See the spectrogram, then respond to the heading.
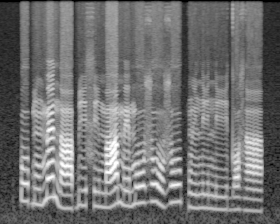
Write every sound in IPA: k͡po˧ɓũ˨mɛ˦ naː˨ɓi˧ si˨maː˨˦ me˧moː˦ zoː˦˨zoː˦kʷĩ˨ni˨ niː˨dɔ˧ zã˨

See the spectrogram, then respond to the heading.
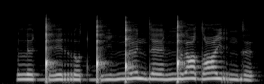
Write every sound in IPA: lɘ ɡ͡ǃeːrotɡ͡ǃiː ŋ͡ǃøndɛː ŋ͡ǃɯ dˤiːrŋɡø

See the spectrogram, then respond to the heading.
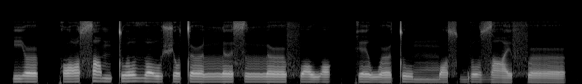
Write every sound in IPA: jə˞kːɔ sˤimtu ðˤowʃotə˞lːɘs lːə˞ fɔwɔkːewə˞t umːɔsbuzˤe fə˞

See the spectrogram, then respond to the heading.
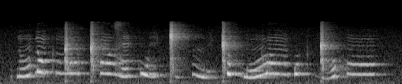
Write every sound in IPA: ɗũ˩˥ɗõ˥kŋ͡ǁũ˥ǁʰõ˥ ze˩˥kwe̤˩˥ǁi̤˩˥k ŋ͡me̤˩˥ǁu˥ɡ͡bũː˩˥ lõː˥ɡ͡bo˥kɡ͡ǁõ˩˥xũː˥

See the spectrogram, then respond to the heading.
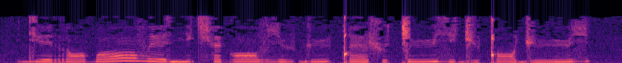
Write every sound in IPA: dʲeːrɔːɓɔː veːznʲet͡ɕʰɛɡɔːv zyvɡyː ǃɛːʂyǀyː zʲɛd͡ʑyǃɔːd͡ʑyːz

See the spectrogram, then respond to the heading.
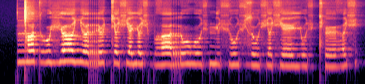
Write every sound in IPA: ŋ͡ǀʌdʱu vʲʌːʎəː rʏ cəːçɛjəçbʱʌː ruwuːç mʲuçuːçzuːç ʌːçeːjuːç cʰʏːɦəç

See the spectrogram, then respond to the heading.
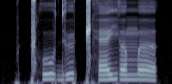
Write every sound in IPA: ǁʰu˩˧˩dʉ˩˧˩ǁʰɛ˩˧ jə˩˧mə˧˩

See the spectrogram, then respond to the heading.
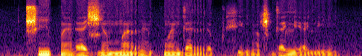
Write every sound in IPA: ʈ͡ʂʰi˦ pɛ̃˨ɾɛ˦ʑə̃˦ mə̃˦rɛ̃˨kʷʰɛ̃˦ ɡɛ˦ rø˨kʷfʲə̃˨ɡã˨ʂɡɛ˦ lʲɛ˨lʲɾĩ˦

